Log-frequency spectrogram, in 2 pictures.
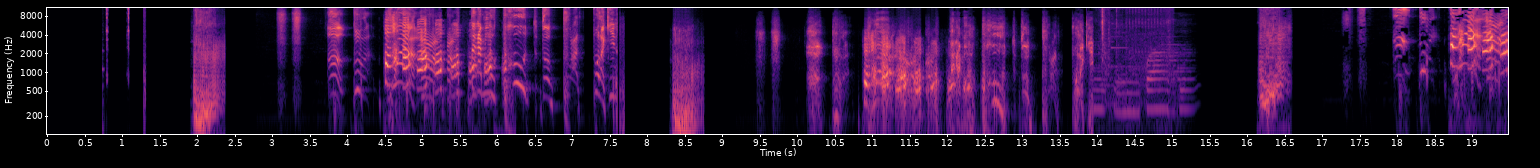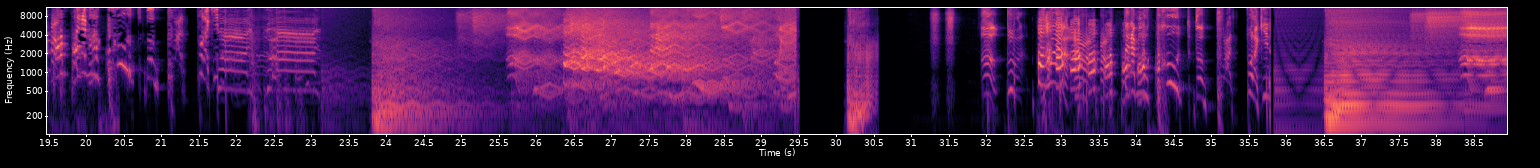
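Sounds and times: cartoon fart sound: 1.9 - 2.4, 8.3 - 8.8, 16.2 - 16.6, 23.8 - 25.4, 30.1 - 30.6, 35.8 - 38.9
cartoon voice giggling: 3.8 - 6.2, 18.0 - 20.6.

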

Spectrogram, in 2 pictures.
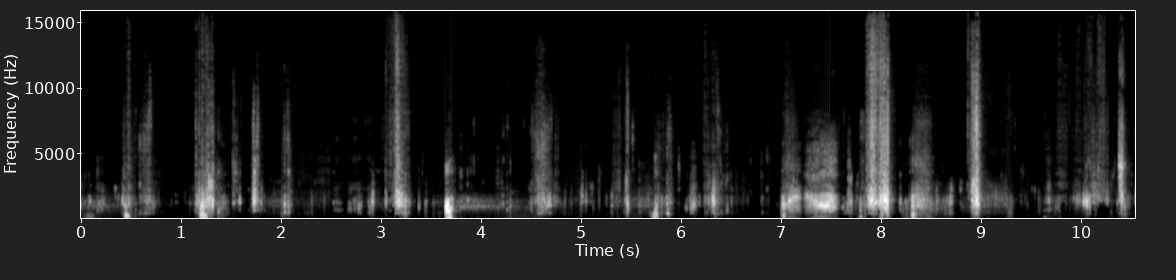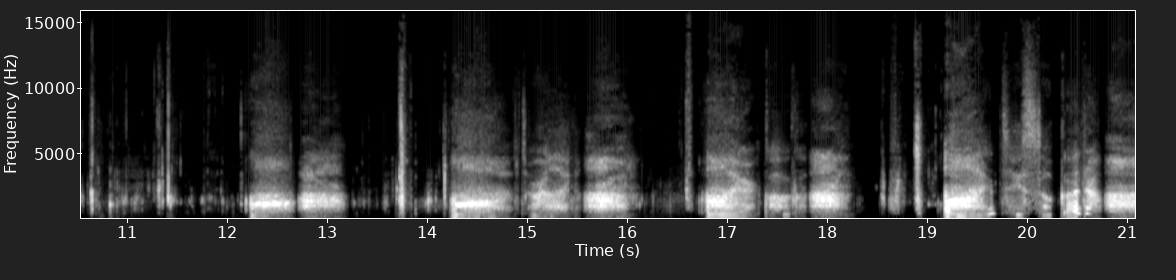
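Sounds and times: wet licking and smacking: 0.4 - 3.5, 4.2 - 6.7, 7.6 - 12.2, 13.2 - 14.2, 18.5 - 19.2.

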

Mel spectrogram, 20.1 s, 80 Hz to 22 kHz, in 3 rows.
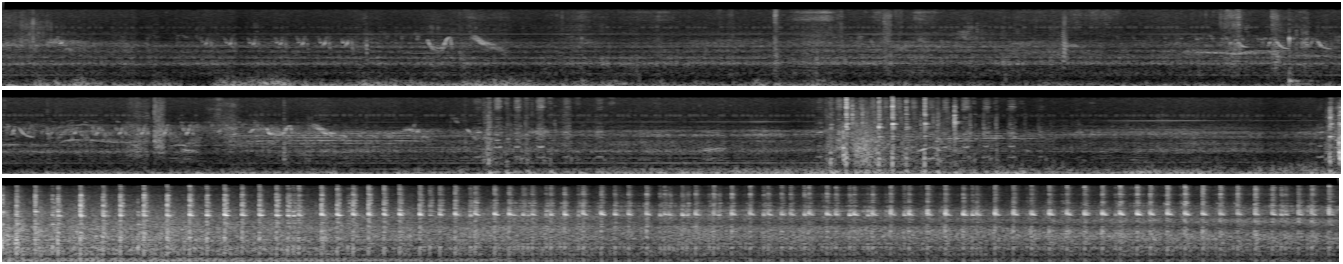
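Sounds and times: model aircraft motor whine: 0.0 - 20.0
wind buffeting microphone: 0.0 - 20.0.

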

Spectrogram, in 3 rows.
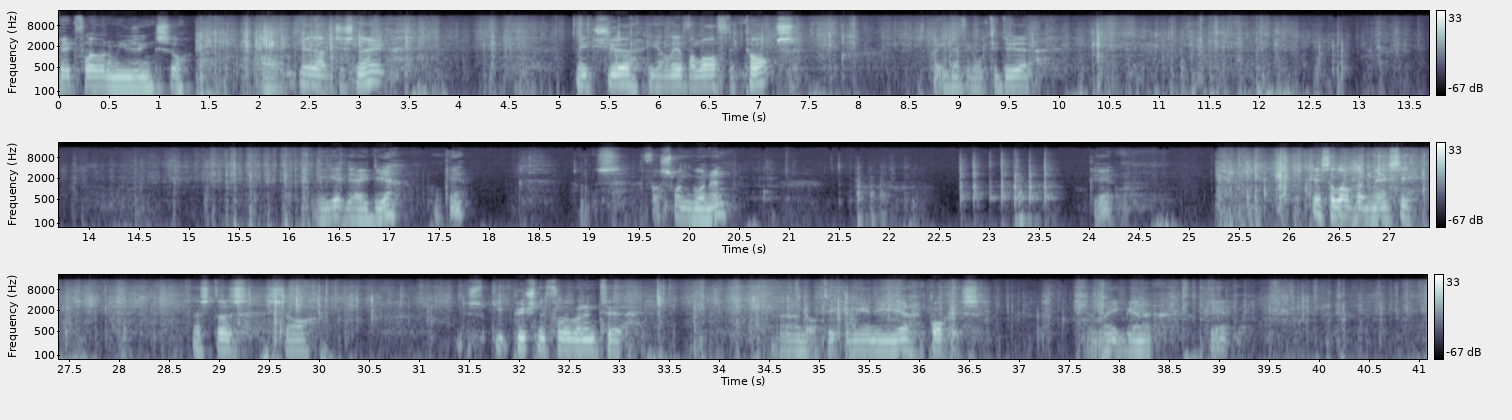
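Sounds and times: plastic bag crinkling: 1.4 - 16.6, 25.2 - 41.0.

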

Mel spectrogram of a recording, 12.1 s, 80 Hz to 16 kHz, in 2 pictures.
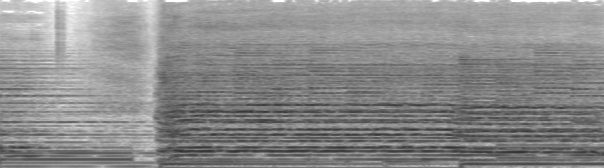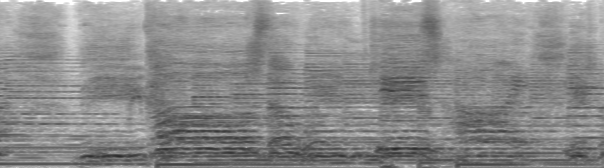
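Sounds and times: voices singing in harmony: 0.0 - 12.0.

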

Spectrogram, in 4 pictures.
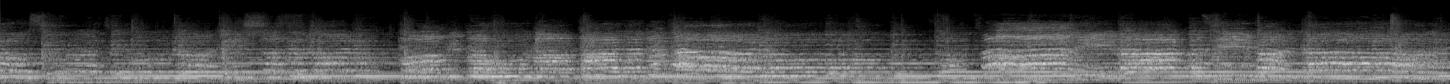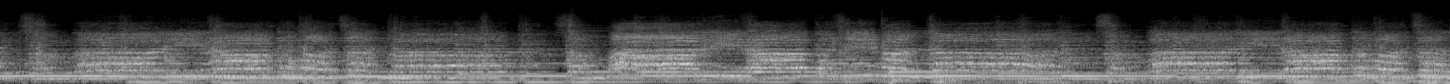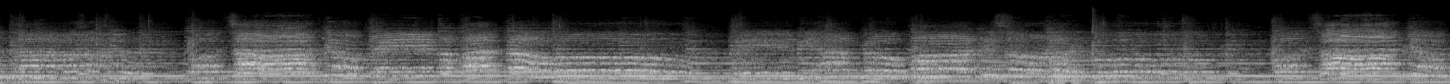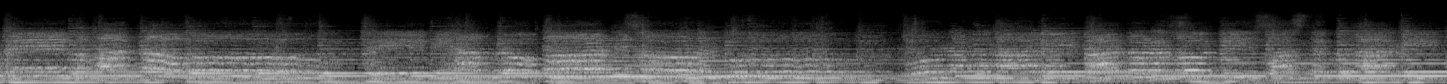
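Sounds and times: women singing worship song: 0.0 - 57.9.

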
